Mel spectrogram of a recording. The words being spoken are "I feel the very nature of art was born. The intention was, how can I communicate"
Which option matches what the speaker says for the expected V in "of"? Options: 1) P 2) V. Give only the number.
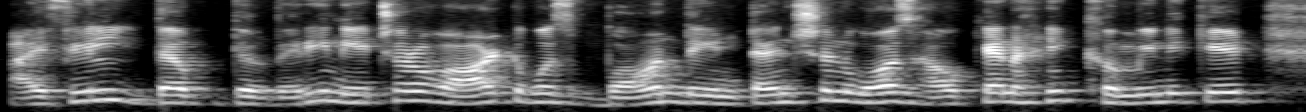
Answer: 2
